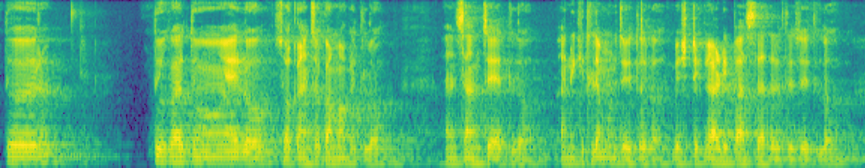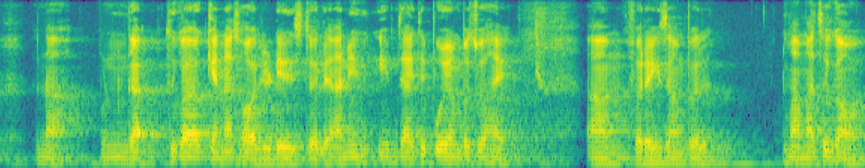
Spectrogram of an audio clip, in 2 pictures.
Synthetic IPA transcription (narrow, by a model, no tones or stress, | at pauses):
t̪əɾ | t̪ukat̪ũelɔsəkãnt͡sɔkamaket̪lɔañisãnt͡səjet̪lɔañikit̪lãm̤əɳt̪əjit̪ələbesʈikɡaɽipasd͡zat̪at̪ẽsjt̪lɔ | na | pəɳɡat̪ukakɛnasɦɔliɽed̪ist̪əleanied͡zajt̪epojempəsuɦaj | fɔɾeɡzampəl | mamat͡səɡãw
